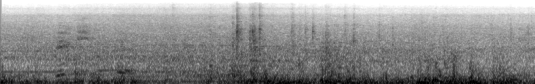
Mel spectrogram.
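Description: Wind buffeting the microphone, heard as a heavy, uneven low rumble.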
